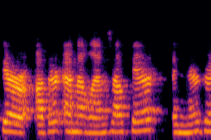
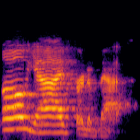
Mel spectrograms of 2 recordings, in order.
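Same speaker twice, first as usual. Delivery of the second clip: put-on dismissive, unimpressed tone. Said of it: "they kinda get that tone".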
